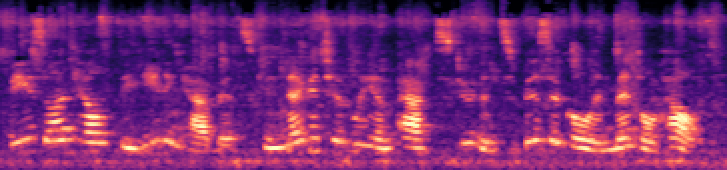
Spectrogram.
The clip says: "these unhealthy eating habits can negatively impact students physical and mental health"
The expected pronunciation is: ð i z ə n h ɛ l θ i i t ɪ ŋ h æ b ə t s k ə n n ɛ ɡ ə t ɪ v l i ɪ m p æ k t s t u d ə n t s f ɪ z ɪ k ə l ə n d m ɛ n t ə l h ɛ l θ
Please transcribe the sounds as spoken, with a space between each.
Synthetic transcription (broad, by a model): ð i z ə n h ɛ l θ i i t ɪ ŋ h æ b ə t s k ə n n ɛ ɡ ə t ɪ v l i ɪ m p æ k t s t u d n t s f ɪ z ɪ k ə l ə n m ɛ n t l h ɛ l θ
